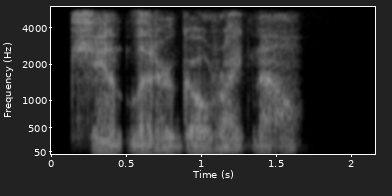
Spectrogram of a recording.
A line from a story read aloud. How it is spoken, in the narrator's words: he mutters to me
